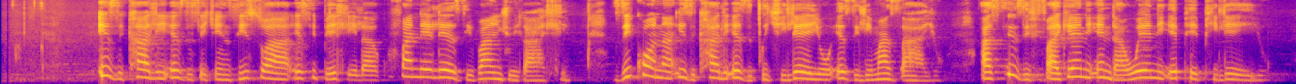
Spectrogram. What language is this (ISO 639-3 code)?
nde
